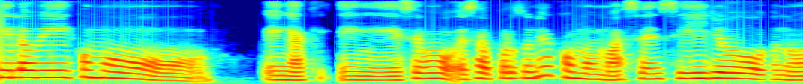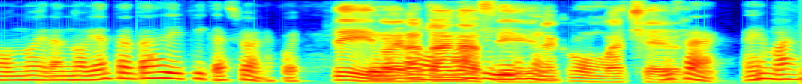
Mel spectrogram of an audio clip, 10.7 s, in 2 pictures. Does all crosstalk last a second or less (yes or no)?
no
